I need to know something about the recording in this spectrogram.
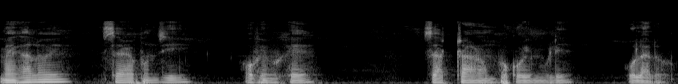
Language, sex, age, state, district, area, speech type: Assamese, male, 18-30, Assam, Lakhimpur, urban, spontaneous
